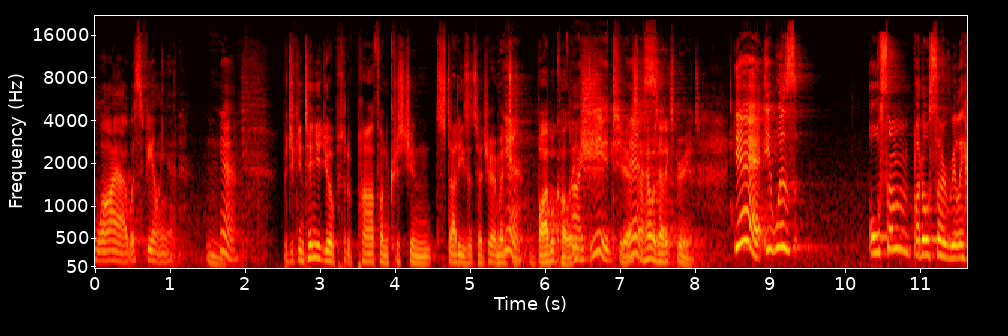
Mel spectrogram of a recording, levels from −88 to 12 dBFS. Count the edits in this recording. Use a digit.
0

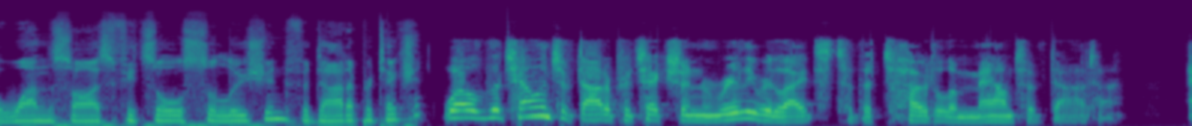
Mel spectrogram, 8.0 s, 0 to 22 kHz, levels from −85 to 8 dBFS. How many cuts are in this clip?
1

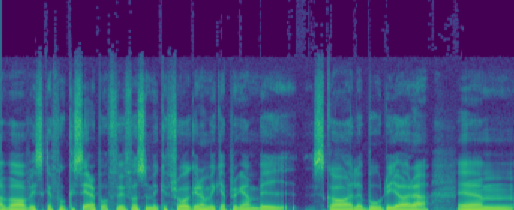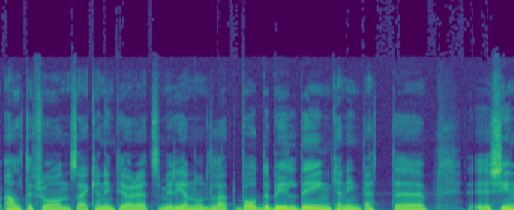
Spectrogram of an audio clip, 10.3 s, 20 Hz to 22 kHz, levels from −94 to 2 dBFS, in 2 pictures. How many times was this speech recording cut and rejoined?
2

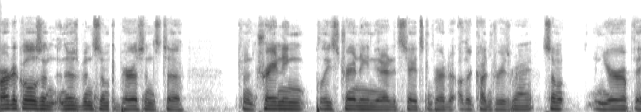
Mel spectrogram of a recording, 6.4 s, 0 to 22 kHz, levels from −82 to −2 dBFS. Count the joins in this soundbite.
3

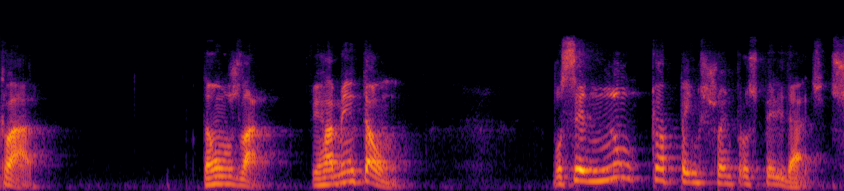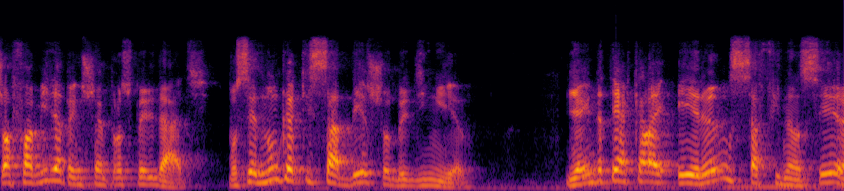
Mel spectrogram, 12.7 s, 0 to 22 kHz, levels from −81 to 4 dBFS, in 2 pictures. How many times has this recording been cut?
1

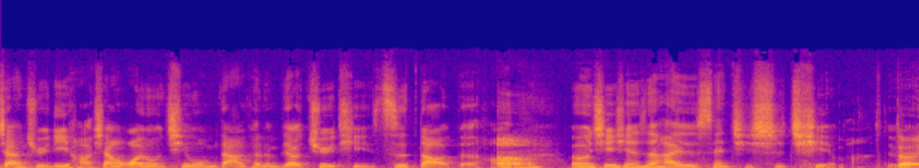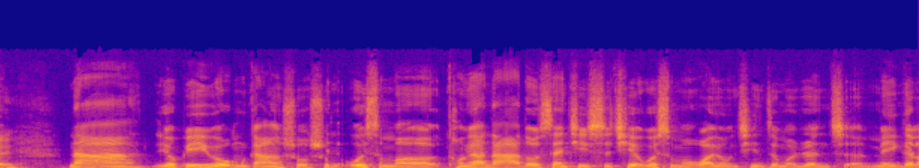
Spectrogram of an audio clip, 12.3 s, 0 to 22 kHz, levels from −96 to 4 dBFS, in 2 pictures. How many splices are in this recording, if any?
1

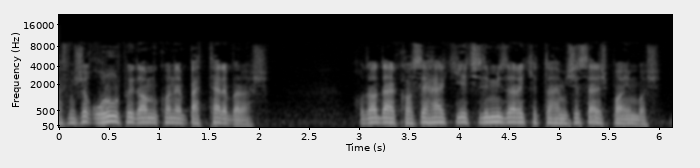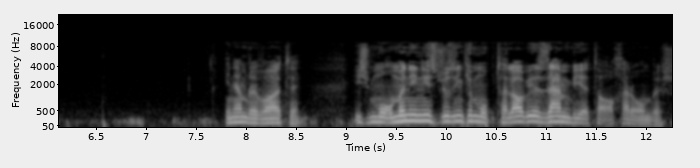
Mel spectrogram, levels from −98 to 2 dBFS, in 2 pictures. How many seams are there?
0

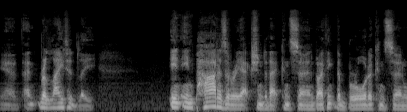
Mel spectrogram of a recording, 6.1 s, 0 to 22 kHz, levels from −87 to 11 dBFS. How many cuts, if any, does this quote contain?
0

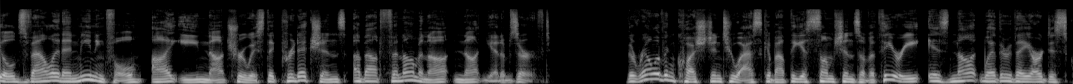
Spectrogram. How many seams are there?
0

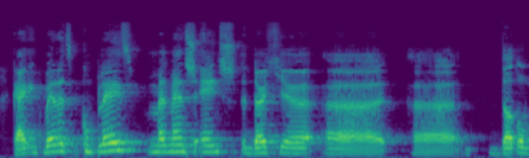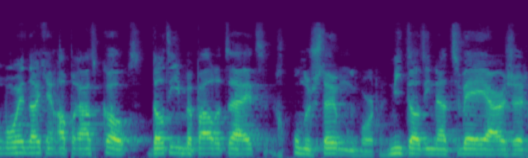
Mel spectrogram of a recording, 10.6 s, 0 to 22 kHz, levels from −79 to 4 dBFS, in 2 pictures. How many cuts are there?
0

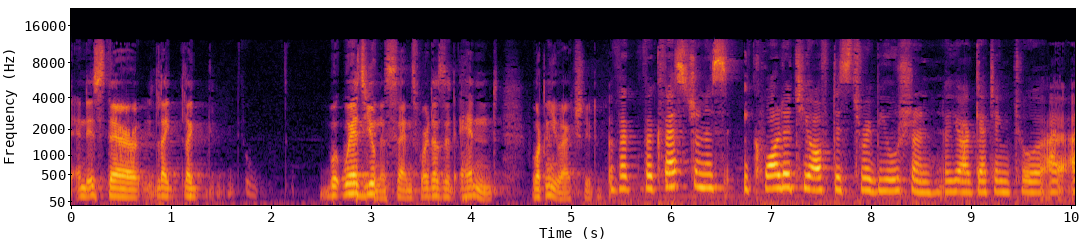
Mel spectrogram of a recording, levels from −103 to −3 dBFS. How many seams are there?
4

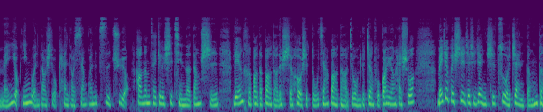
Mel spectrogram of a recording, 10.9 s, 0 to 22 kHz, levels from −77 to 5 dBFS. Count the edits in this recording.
1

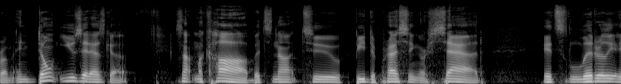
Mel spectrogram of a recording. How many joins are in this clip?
2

